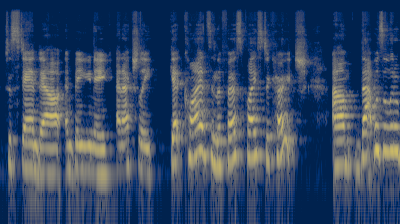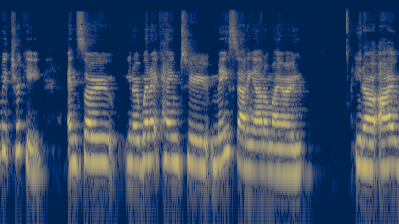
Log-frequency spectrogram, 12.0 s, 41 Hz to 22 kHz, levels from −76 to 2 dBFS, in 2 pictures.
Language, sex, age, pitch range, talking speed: English, female, 20-39, 185-230 Hz, 200 wpm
